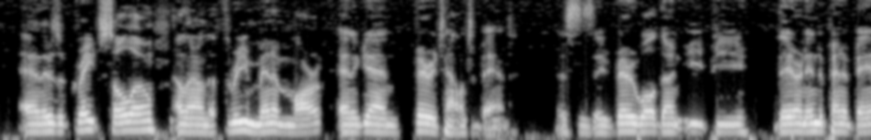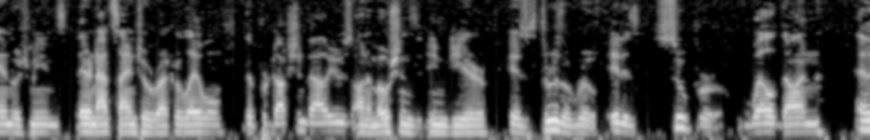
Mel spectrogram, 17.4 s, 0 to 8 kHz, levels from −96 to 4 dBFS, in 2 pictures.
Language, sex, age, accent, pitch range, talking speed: English, male, 20-39, American, 110-130 Hz, 175 wpm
